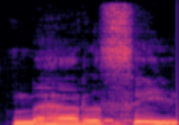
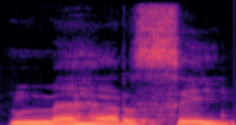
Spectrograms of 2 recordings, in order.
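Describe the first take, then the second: First: Said in the usual way. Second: महर्षि said very slowly, each syllable stretched, the अर drawn out; slow sounded-out word. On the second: Shown as a demonstration. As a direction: spell out महर्षि slowly so the अर is heard. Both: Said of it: "अर आ गया इसमें भी".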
